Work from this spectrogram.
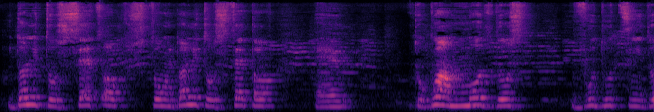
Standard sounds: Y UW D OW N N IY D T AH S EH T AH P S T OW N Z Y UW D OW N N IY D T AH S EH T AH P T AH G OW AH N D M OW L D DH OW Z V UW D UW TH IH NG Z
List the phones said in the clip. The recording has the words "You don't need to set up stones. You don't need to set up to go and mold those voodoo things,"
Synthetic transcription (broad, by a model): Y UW D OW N N IY D T AH S EH T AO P S T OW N Y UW D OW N N IY D T AH S EH T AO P T AH G OW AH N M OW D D OW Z V UW D UW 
